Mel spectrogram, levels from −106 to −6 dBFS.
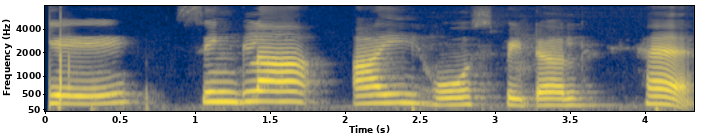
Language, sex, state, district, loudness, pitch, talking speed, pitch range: Hindi, female, Punjab, Fazilka, -15 LUFS, 225 Hz, 70 wpm, 195-260 Hz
